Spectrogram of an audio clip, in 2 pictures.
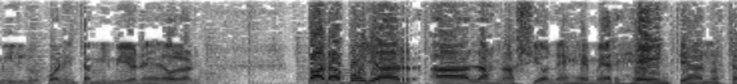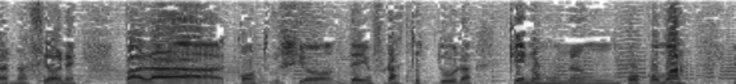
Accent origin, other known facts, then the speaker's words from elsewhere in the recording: Venezuela; al final somos todos venezolanos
